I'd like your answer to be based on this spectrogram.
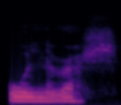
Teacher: there's no plosives, which means there's nothing that stops the air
